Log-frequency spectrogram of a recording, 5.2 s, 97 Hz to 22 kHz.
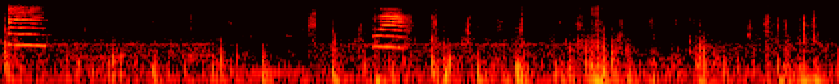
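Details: Two brief, high-pitched squeaky whines from 52-day-old Akita puppies, about two seconds apart. The pups are nursed mainly by their mother Jun and the largest already weighs over 7 kg. Faint shuffling and tapping fill the pauses.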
